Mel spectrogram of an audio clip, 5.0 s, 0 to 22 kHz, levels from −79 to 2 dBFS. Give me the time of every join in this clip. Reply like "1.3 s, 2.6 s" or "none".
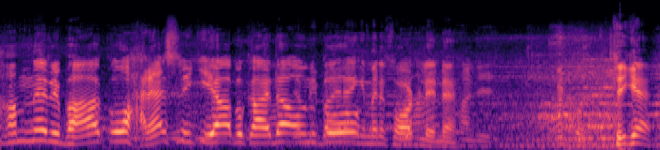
2.8 s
